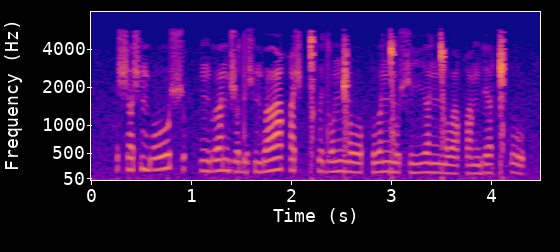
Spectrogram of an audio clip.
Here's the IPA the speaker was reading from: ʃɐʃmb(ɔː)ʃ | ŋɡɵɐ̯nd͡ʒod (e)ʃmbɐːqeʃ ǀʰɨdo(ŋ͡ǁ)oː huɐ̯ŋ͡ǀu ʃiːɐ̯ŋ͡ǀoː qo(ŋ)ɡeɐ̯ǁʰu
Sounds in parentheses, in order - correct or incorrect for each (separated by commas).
incorrect, correct, correct, correct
